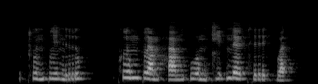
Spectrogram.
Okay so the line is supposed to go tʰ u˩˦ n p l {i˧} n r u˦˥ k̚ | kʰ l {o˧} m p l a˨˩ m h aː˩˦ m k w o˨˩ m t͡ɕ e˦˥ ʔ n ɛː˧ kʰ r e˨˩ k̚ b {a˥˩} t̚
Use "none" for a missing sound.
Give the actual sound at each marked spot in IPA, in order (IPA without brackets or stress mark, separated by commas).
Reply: i˨˩, o˥˩, a˨˩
